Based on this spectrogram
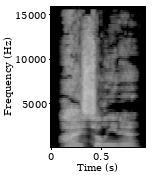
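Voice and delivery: usual speaking voice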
